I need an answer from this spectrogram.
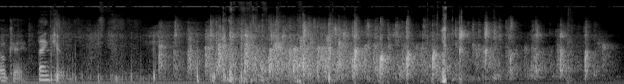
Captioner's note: applause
